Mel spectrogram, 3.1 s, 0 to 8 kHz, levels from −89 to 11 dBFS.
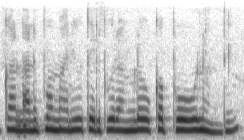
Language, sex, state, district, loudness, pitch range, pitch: Telugu, female, Telangana, Mahabubabad, -12 LUFS, 210-225 Hz, 220 Hz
